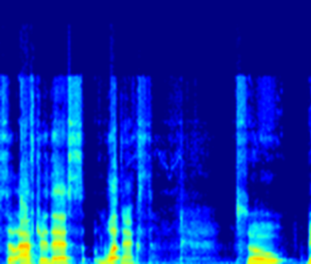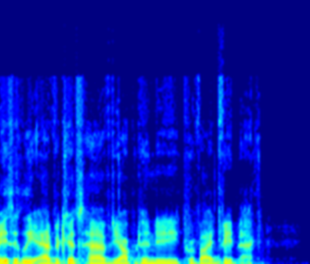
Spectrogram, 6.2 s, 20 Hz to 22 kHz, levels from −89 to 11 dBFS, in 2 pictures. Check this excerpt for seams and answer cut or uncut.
cut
